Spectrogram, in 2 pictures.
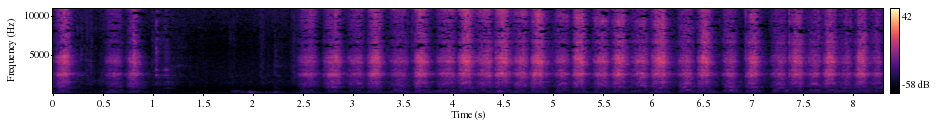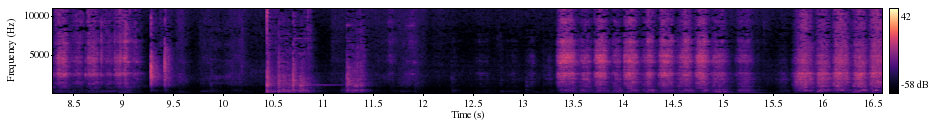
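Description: A fine-bladed coping saw cutting the waste out between dovetail pins in walnut, in runs of quick, rhythmic strokes that stop twice. A sharp knock with a short ring comes partway through, and near the end a flat file starts rasping on the wood.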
